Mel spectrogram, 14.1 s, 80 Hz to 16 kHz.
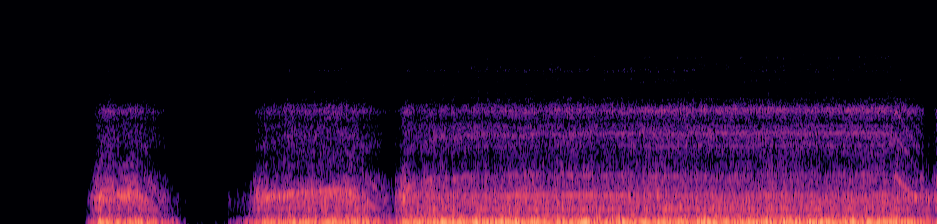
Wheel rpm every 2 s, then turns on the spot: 40, 40, 110, 230, 230, 230, 150.
none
